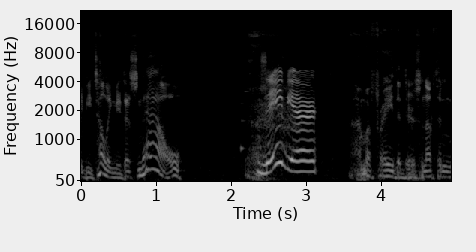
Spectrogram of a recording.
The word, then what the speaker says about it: Xavier: Xavier. Okay, I guess I was pronouncing his name wrong the whole time.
